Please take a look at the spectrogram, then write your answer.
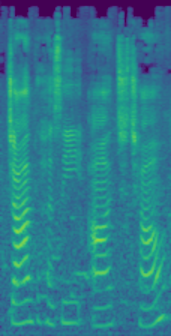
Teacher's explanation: इसके उच्चारण में वायु नाक और मुख से एक साथ बाहर निकलती है। इसका प्रयोग चंद्र बिंदी के रूप में किया जाता है, जैसे चांद, हंसी, आँच, छाँव आदि। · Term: अनुनासिक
